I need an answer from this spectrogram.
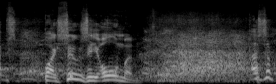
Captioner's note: audience laughs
